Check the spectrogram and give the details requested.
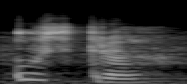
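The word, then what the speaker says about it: Ēostre: This is how you're going to say it. – Istra or Ustra, Anglo-Saxon.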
